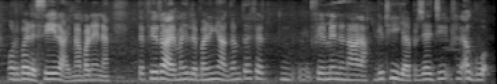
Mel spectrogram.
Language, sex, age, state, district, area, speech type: Dogri, female, 30-45, Jammu and Kashmir, Samba, urban, spontaneous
